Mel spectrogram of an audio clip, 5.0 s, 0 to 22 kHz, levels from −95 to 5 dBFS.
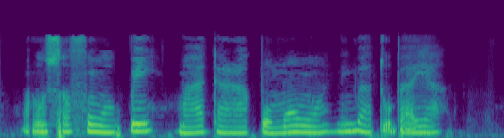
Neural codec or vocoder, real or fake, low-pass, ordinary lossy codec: codec, 16 kHz, 4 kbps, X-Codec, HuBERT features, trained on balanced general audio; fake; 7.2 kHz; AAC, 24 kbps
